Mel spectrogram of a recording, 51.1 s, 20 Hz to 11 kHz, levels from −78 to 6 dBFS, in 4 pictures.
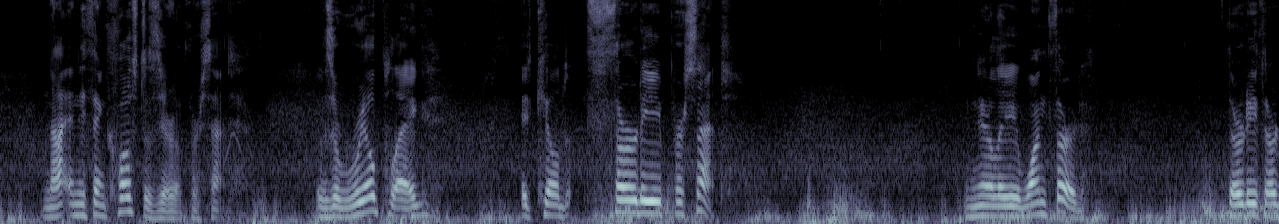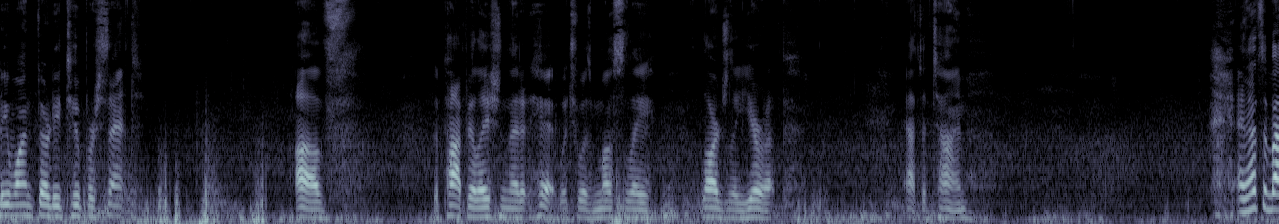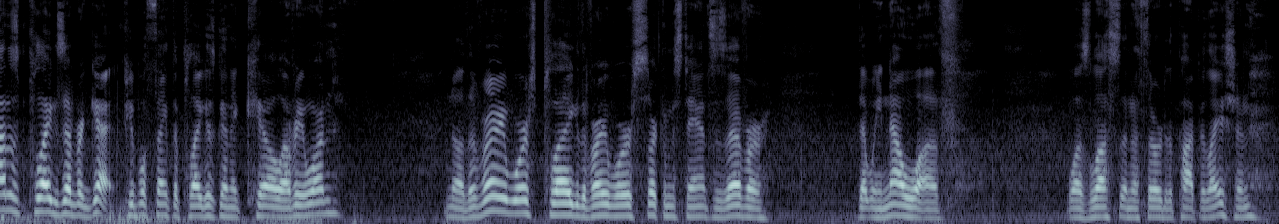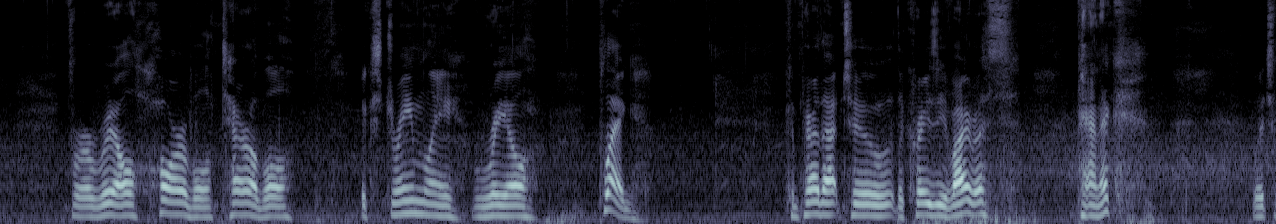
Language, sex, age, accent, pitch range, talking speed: English, male, 30-49, American, 120-155 Hz, 100 wpm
